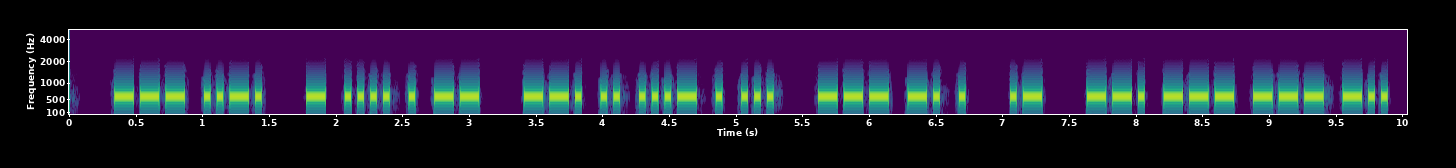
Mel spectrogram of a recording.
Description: Morse code, heard as a keyed tone, about 25 wpm, 600 Hz. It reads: OF THEM GIVES ONE A GOOD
